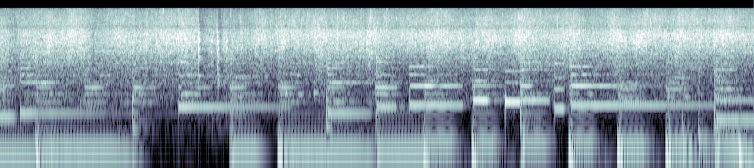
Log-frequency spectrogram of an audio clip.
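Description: Ground pork sizzling in a hot nonstick frying pan as it is stirred and turned with a spatula, its water being fried off. Background music with held notes plays over it.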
